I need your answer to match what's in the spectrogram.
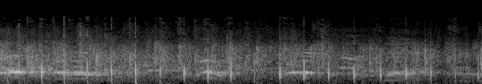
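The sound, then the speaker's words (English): An audience claps in praise to the Lord, a dense, steady patter of many hands that continues for about five seconds, with voices calling out faintly underneath. “Let's give a clap of praise unto the Lord.”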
